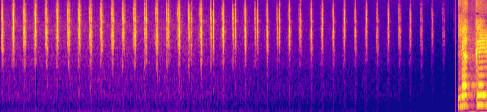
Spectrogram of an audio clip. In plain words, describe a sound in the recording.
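A clock ticks steadily, slowing and fading away.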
